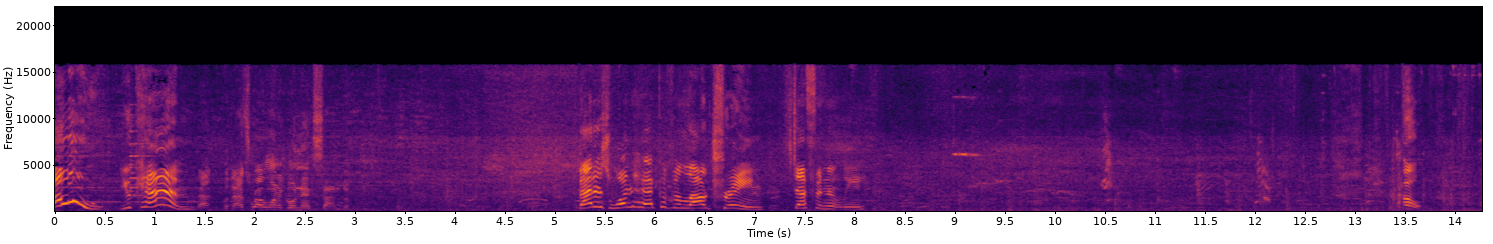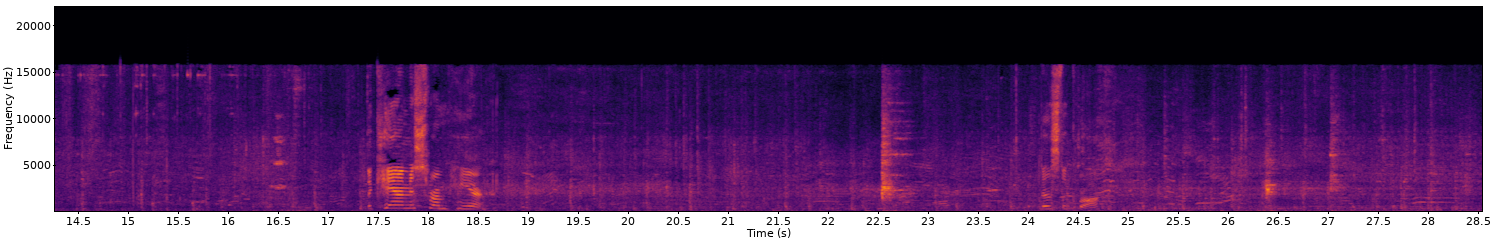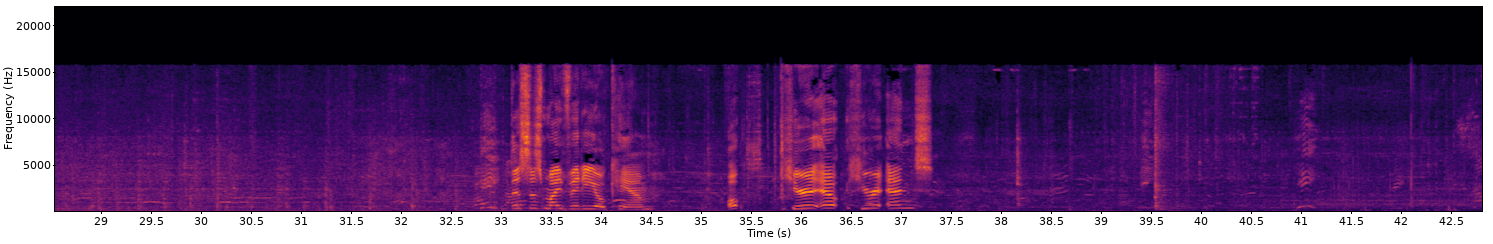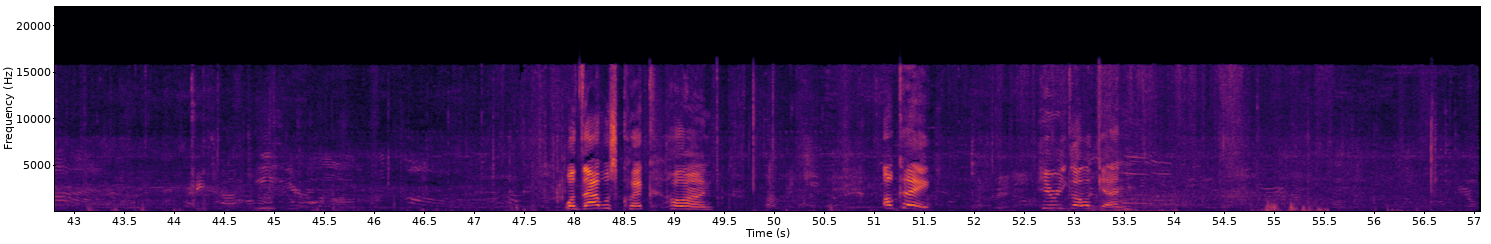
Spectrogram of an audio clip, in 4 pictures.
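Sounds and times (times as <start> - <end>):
train wheels on rails: 0.0 - 57.0.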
